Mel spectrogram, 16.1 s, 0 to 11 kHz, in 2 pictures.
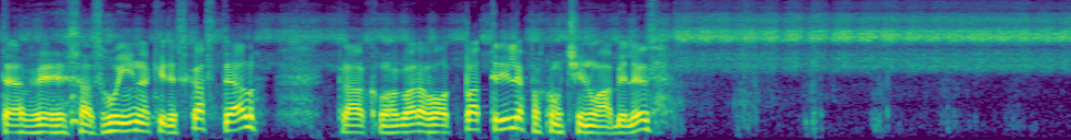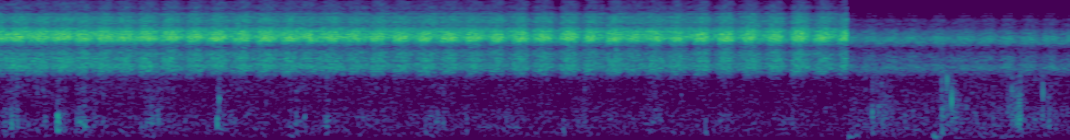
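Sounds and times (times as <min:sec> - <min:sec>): cicadas buzzing: 0:00.0 - 0:16.0
footsteps on gravel: 0:04.8 - 0:10.6, 0:14.5 - 0:16.0.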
